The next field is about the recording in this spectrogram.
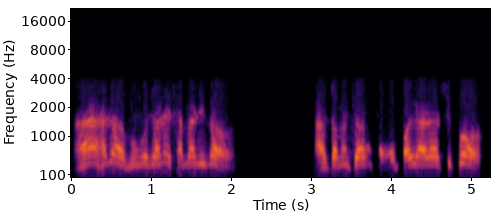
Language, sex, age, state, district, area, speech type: Odia, male, 60+, Odisha, Gajapati, rural, conversation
